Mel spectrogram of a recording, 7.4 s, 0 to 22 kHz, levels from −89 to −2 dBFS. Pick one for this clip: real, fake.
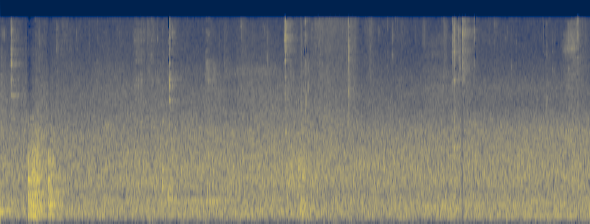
real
